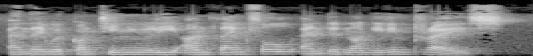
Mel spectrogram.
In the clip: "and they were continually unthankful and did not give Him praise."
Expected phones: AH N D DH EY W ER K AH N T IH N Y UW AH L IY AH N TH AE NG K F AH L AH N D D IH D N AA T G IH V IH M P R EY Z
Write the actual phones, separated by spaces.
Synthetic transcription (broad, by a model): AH N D DH EY W ER K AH N T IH N Y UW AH L IY AH N TH AE NG K F AH L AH N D D IH D N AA T G IH V IH M P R EY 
